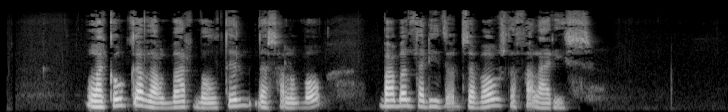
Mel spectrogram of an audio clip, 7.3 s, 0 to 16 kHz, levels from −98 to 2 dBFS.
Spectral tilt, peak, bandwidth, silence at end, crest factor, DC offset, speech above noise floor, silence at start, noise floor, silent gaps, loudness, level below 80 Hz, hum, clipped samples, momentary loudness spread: -5.5 dB/octave; -2 dBFS; 11.5 kHz; 1.4 s; 22 dB; under 0.1%; 54 dB; 0.9 s; -77 dBFS; none; -23 LUFS; -74 dBFS; none; under 0.1%; 10 LU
